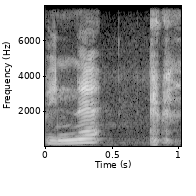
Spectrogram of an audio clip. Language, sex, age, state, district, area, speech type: Malayalam, female, 45-60, Kerala, Pathanamthitta, rural, spontaneous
